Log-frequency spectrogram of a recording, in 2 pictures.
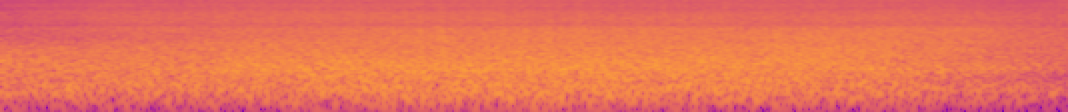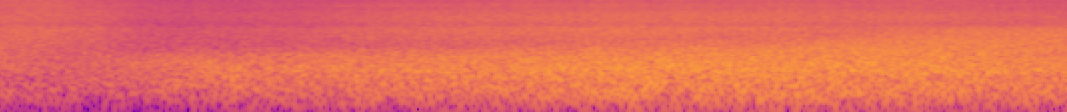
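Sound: wind blowing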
